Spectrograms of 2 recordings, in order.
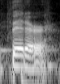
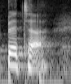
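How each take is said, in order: First: It has an American accent with a D-like flap. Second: It has a British accent with a clear T.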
